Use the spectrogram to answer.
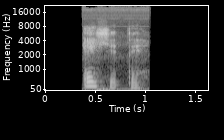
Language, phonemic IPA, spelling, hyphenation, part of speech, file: Greek, /ˈe.çe.te/, έχετε, έ‧χε‧τε, verb, El-έχετε.ogg
- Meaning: 1. second-person plural present indicative of έχω (écho): "you have" 2. second-person plural present imperative of έχω (écho): "have!"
